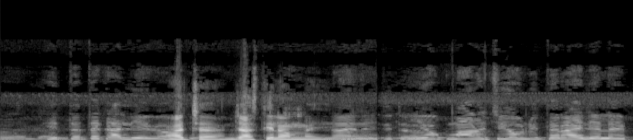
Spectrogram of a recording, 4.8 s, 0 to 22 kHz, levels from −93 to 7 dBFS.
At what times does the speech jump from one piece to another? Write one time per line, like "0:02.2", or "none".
0:02.9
